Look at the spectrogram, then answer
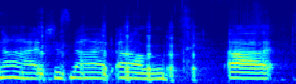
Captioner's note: laughs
